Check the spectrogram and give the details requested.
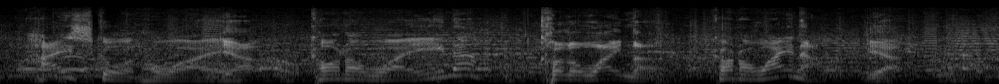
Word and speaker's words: Konawaina: Konawaina. Yeah. You can add all those, vowels in if you want to pronounce every one of them. That's what I was doing. But you can get away with Konawaina.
